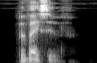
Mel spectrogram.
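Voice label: "pervasive", Australian English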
